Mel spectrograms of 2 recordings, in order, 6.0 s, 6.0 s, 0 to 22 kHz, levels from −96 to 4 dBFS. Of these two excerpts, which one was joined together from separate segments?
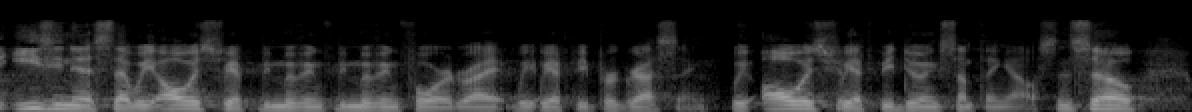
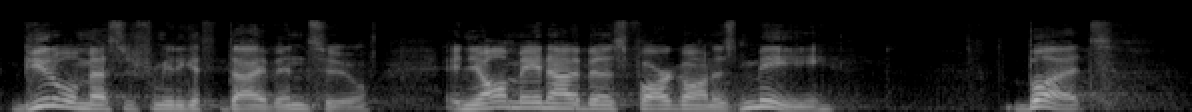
first; 5 cuts; at 1.1 s, 1.6 s, 2.7 s, 3.6 s, 4.2 s

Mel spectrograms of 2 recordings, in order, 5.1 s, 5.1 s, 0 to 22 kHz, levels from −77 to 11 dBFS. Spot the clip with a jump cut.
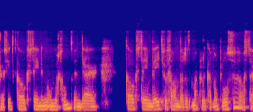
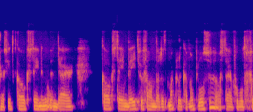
second; 1 cut; at 1.0 s

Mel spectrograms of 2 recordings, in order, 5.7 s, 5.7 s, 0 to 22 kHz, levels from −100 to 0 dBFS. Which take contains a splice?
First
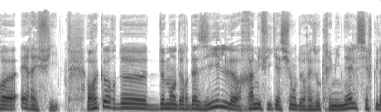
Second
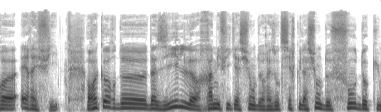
second; 2 cuts; at 2.2 s, 4.2 s

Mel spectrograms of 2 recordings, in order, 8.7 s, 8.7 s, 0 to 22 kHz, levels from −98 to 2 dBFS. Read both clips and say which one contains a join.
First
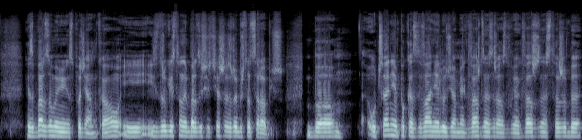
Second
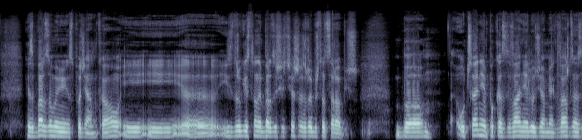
first; 2 cuts; at 2.2 s, 4.5 s

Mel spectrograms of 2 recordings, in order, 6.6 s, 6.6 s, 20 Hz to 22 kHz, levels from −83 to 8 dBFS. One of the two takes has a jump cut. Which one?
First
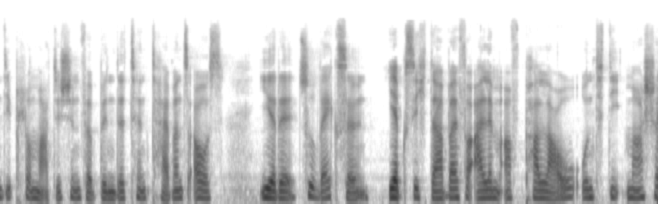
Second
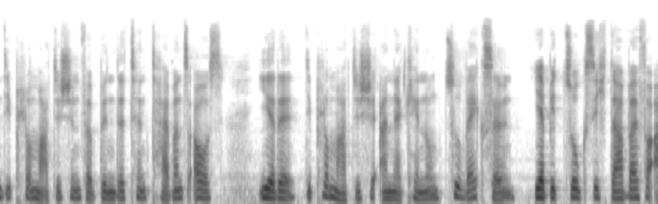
first; 2 cuts; at 3.0 s, 4.0 s

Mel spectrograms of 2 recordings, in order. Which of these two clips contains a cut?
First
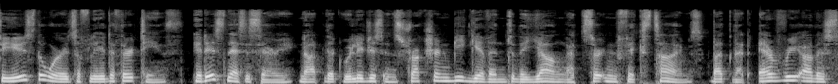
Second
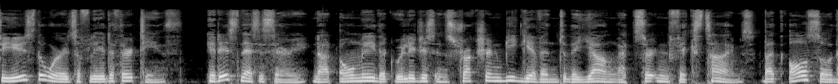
first; 3 cuts; at 1.8 s, 3.2 s, 7.3 s

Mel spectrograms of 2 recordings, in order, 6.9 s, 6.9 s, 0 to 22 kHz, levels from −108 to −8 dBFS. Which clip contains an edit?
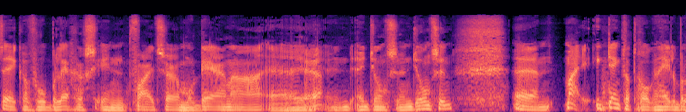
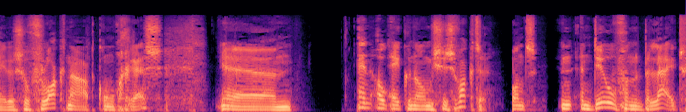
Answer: second; 2 cuts; at 3.9 s, 5.5 s

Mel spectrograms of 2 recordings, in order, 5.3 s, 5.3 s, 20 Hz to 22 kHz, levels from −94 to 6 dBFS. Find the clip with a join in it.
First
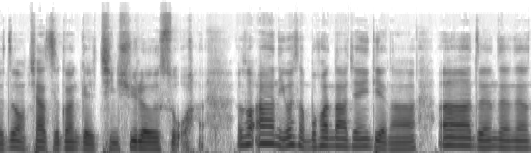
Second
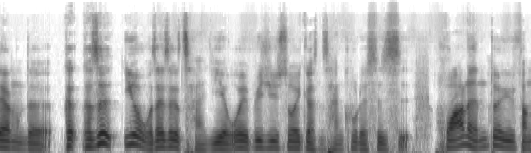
second; 1 cut; at 4.3 s

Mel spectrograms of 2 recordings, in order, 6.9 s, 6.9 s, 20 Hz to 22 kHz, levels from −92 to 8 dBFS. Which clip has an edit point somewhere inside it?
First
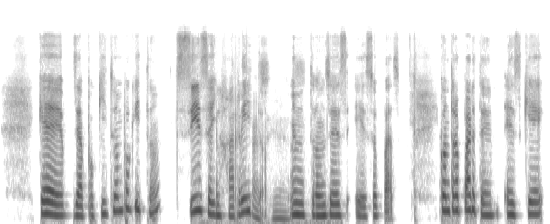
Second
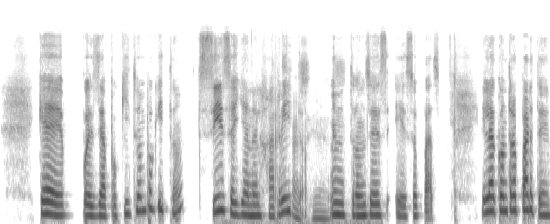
first; 3 cuts; at 0.9 s, 2.7 s, 5.5 s

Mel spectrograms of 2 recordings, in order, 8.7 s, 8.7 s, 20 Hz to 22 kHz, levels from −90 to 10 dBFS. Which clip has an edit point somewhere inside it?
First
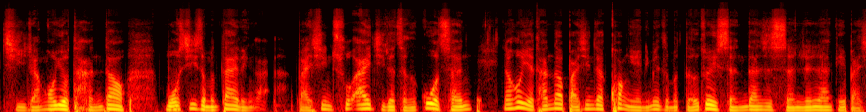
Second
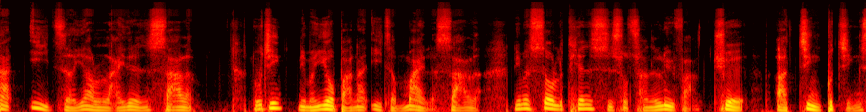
second; 1 cut; at 7.0 s

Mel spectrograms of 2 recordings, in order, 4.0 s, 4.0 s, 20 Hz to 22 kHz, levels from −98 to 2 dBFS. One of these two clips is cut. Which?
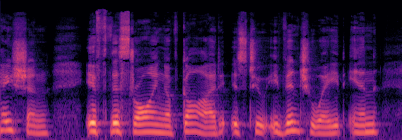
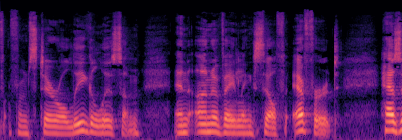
first; 1 cut; at 1.3 s

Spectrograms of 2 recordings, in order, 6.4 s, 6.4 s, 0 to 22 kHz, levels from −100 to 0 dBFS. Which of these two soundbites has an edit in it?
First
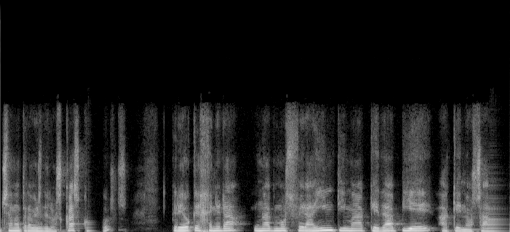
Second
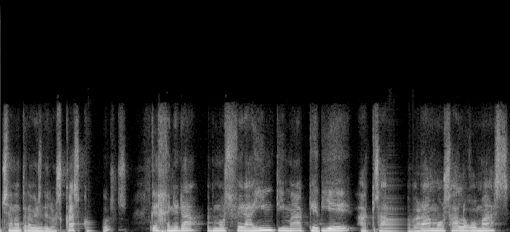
second; 4 cuts; at 1.9 s, 2.6 s, 4.0 s, 4.7 s

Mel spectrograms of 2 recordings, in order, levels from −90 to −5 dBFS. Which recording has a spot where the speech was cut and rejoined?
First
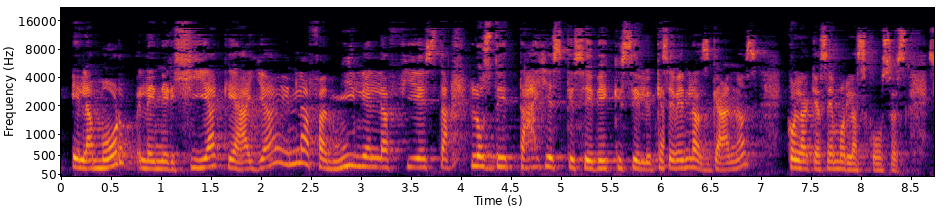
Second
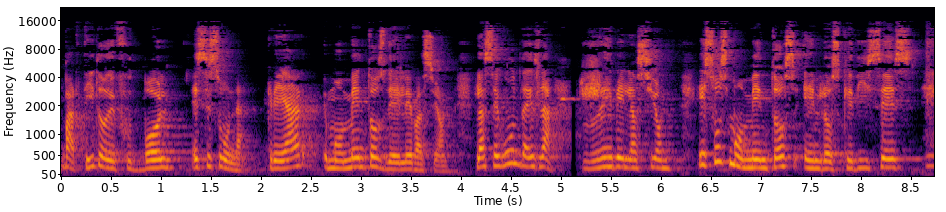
first; 1 cut; at 5.9 s

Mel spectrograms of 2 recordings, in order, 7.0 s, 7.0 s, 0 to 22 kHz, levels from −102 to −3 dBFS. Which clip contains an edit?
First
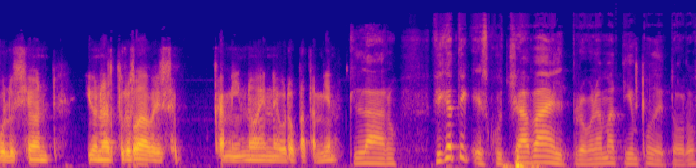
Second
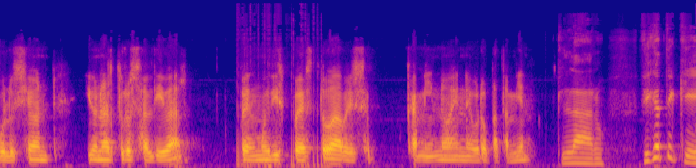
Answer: first; 3 cuts; at 1.3 s, 3.5 s, 4.7 s

